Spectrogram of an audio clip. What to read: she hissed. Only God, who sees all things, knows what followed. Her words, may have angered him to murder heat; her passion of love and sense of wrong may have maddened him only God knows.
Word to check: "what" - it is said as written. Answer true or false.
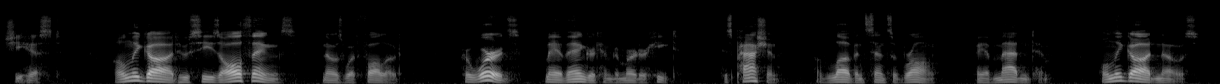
true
